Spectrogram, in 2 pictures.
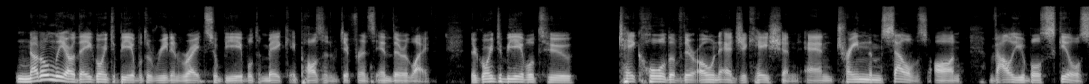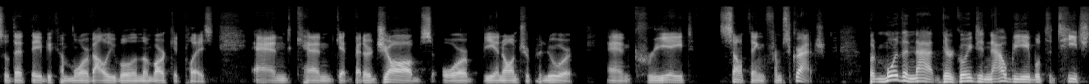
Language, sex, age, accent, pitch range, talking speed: English, male, 40-59, American, 95-130 Hz, 210 wpm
